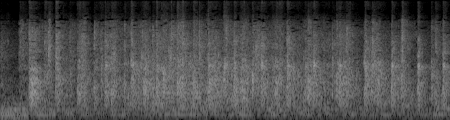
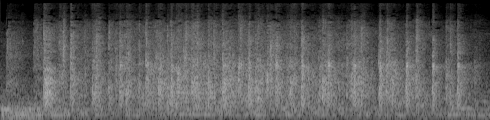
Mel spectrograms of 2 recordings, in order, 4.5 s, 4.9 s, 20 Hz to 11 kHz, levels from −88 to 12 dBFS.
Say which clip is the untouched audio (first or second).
first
